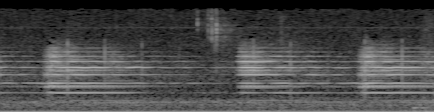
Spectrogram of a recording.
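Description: A small bell with a clear, high ring struck three times, about half a second in, about two and a half seconds in and near the end, each strike ringing on and fading before the next.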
